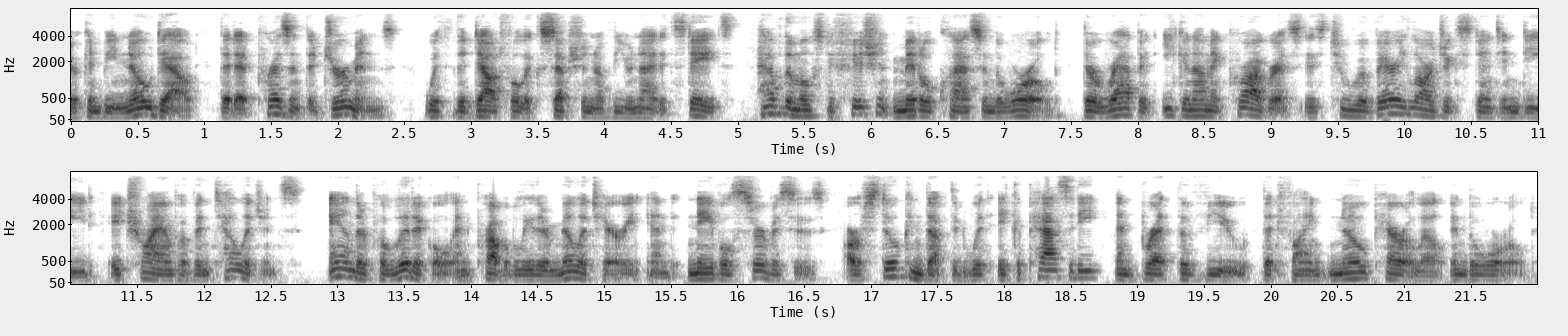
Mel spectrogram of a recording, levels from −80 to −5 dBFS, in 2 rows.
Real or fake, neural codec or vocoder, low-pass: real; none; 7.2 kHz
